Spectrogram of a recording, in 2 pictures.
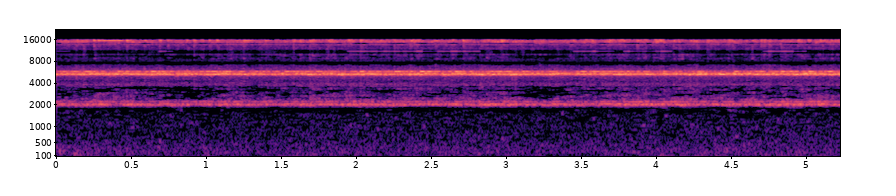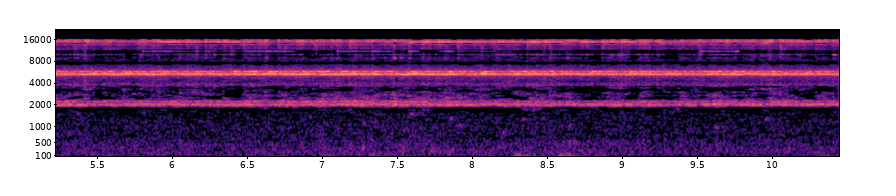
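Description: Altar bells rung without pause by the kneeling server during the elevation at the consecration: a steady, high trilling ring that does not break.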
